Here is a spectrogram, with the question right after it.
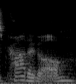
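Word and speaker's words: Prah'd'gul: Oh, his name is Prodigal. – All right, are you being serious? – When I read it, I like... – You are being serious! – When I read it, I skipped over the You're name stuck. Entirely because it's spelled P-R-A-H apostrophe D apostrophe G-U-L.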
